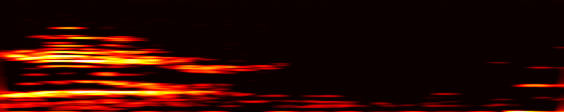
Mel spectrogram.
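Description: A faint, drawn-out vocal call that rises and then falls in pitch, fading out about a second in.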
